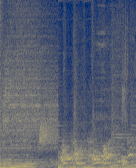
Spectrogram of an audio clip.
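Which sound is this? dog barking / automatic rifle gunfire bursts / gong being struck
dog barking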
